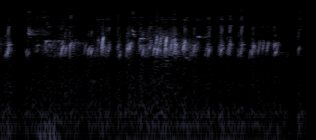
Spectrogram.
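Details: A European goldfinch gives its mating song: a rapid, tinkling twitter of high liquid notes and buzzy trills, running without a break for about three seconds.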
